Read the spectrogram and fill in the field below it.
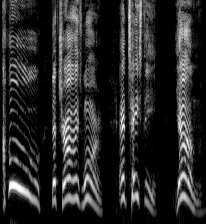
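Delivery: whooping high and loud, then slow savoring; giddy excited yelp. Retold or imitated. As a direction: shriek it, then relish every word. Character licking the building.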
